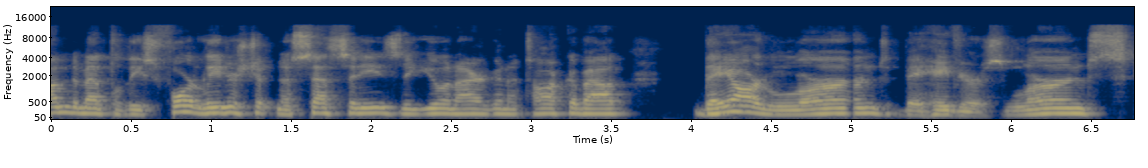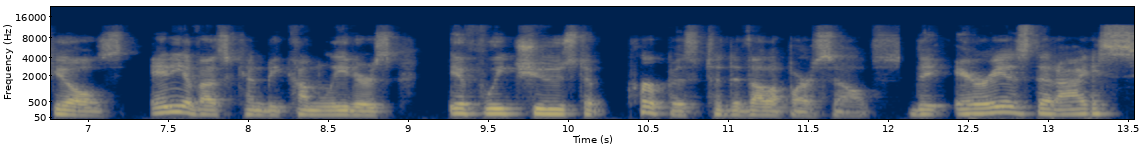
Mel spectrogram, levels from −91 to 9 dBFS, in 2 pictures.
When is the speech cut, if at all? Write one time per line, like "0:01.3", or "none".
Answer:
0:12.1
